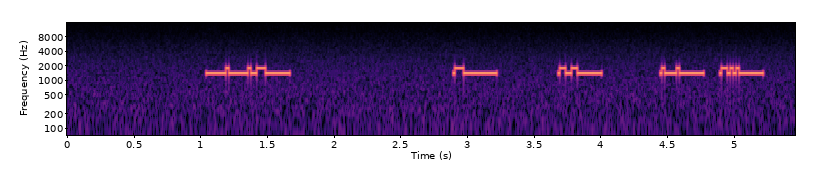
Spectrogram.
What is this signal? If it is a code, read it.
TTY/TDD text telephone tones (45.45 baud Baudot), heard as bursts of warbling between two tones, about 400 Hz shift, 1600 Hz centre. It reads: AMIKR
